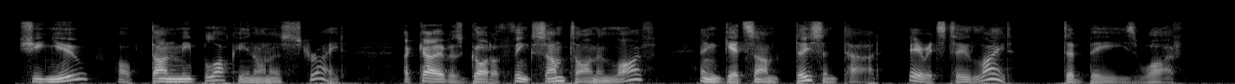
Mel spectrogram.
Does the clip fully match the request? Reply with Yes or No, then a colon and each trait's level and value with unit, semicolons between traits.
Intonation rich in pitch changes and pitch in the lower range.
Yes: wide, 6.0 semitones; low, 110 Hz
